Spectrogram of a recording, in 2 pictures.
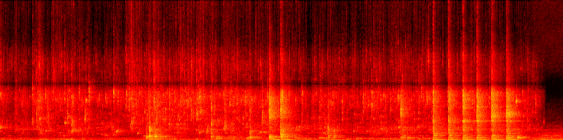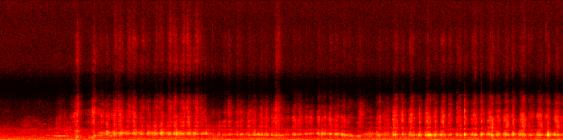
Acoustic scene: restroom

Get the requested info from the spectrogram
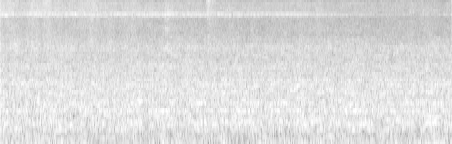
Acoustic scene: elevator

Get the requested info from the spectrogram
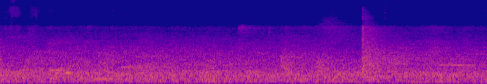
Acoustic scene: subway station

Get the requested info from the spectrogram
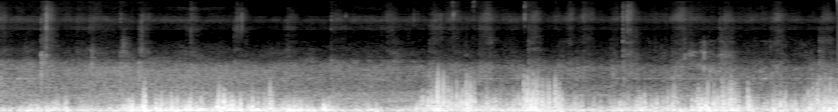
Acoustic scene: residential area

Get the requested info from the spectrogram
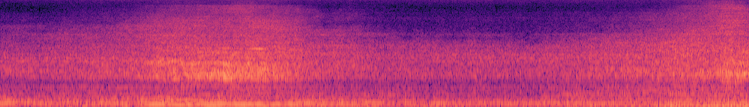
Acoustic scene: street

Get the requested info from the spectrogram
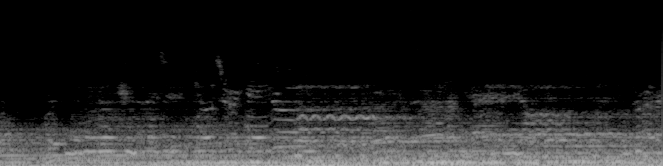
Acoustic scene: car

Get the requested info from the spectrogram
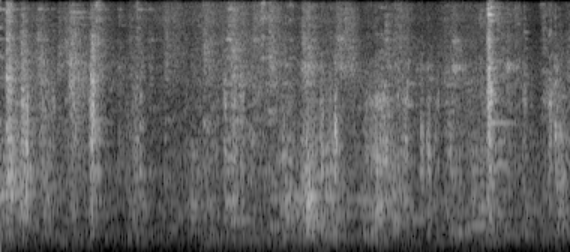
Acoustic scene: restaurant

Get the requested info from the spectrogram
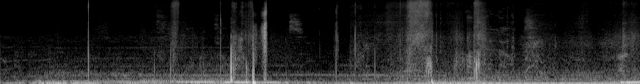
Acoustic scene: car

